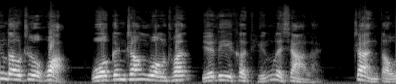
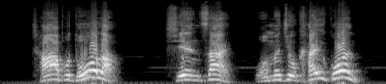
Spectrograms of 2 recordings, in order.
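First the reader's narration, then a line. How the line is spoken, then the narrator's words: Shouting. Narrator (Chinese): 比利喊道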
